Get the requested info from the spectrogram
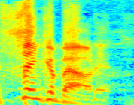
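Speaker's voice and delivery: high, loud and slow, savoring each word; triumphant reveal. Retold or imitated. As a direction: lay out the big revelation. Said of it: "But then he said".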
